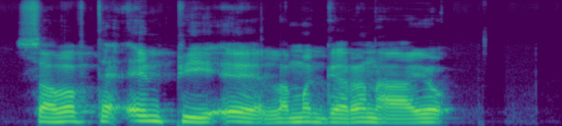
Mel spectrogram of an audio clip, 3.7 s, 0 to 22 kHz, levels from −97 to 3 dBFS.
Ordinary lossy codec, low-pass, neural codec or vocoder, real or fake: none; none; vocoder, 44.1 kHz, 128 mel bands, Pupu-Vocoder; fake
